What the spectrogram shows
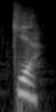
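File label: "kie", Tlacochahuaya Zapotec; head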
